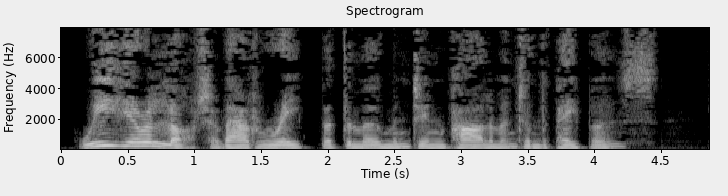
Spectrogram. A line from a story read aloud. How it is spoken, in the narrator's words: he intones, his voice more patrician than ever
